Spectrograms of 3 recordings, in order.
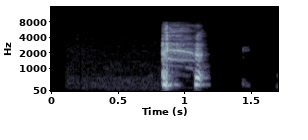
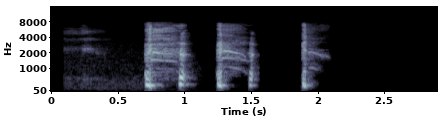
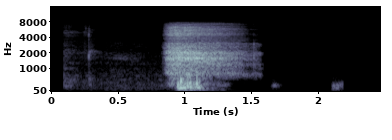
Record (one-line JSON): {"cough_length": "1.7 s", "cough_amplitude": 18121, "cough_signal_mean_std_ratio": 0.27, "three_cough_length": "2.9 s", "three_cough_amplitude": 17631, "three_cough_signal_mean_std_ratio": 0.29, "exhalation_length": "2.5 s", "exhalation_amplitude": 15590, "exhalation_signal_mean_std_ratio": 0.35, "survey_phase": "beta (2021-08-13 to 2022-03-07)", "age": "18-44", "gender": "Female", "wearing_mask": "No", "symptom_none": true, "smoker_status": "Never smoked", "respiratory_condition_asthma": false, "respiratory_condition_other": false, "recruitment_source": "REACT", "submission_delay": "2 days", "covid_test_result": "Negative", "covid_test_method": "RT-qPCR", "influenza_a_test_result": "Negative", "influenza_b_test_result": "Negative"}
